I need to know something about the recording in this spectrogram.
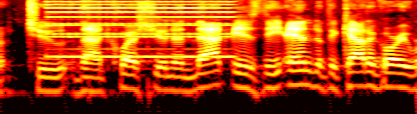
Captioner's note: bell ringing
